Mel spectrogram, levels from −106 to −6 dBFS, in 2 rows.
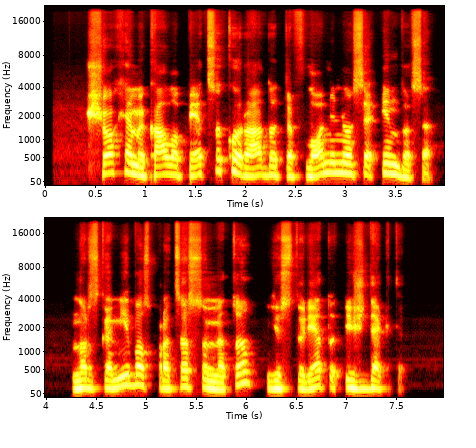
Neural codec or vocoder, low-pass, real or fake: autoencoder, 48 kHz, 128 numbers a frame, DAC-VAE, trained on Japanese speech; 19.8 kHz; fake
